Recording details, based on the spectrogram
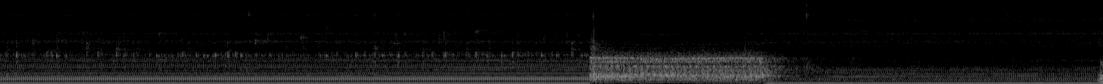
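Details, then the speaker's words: DeLonghi EVO coffee machine (FEB2961/FEB2981) during descaling rinse phase; steady pump hum swelling then settling, no water from milk frother or coffee spout because it flows internally; normal pump noise. "donc là on entend la pompe et on voit pas d'eau couler ni par la médiateur ni par la buse de café c'est normal puisque ça coule à l'intérieur"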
